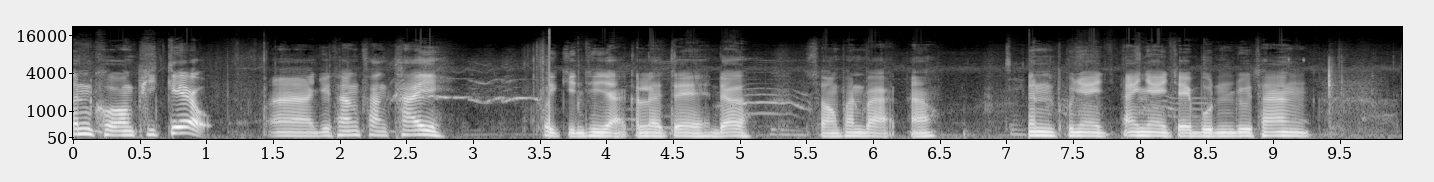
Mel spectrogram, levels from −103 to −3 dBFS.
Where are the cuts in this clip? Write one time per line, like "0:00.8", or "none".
0:03.6
0:07.2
